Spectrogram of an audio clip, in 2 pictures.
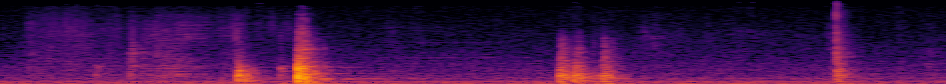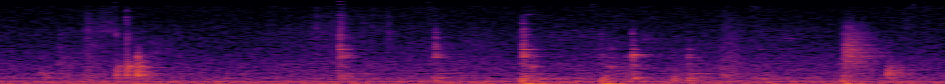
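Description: Irregular clicks and knocks of hone paddles and guide arms being handled on a Wicked Edge knife sharpener, as stones are swapped between sharpening stages. The loudest knock comes about two seconds in.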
